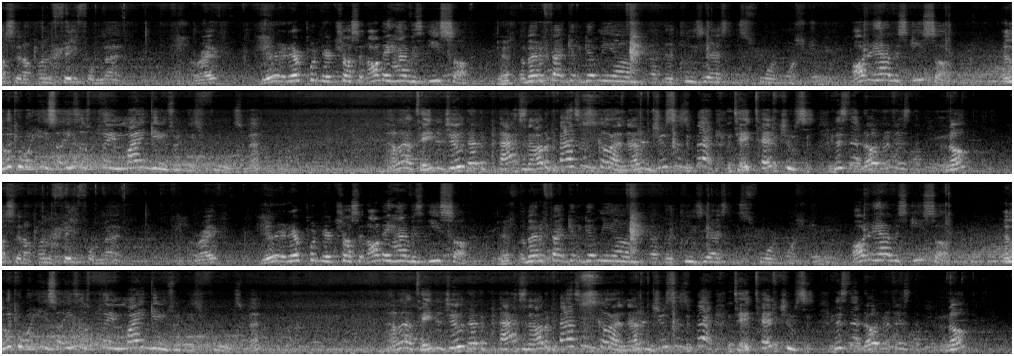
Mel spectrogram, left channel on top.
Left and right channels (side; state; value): both; normal; correlation 0.70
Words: in an unfaithful man. All right? They're putting their trust in, all they have is Esau. Yeah. As a matter of fact, get me Ecclesiastes 4:1. All they have is Esau. And look at what Esau's playing mind games with these fools, man. Now take the juice, now the pass is gone, now the juice is back. Take 10 juices. No.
